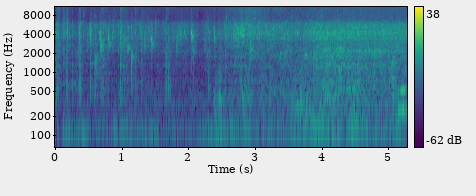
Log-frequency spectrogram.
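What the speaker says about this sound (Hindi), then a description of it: "कड़ी पत्ता डाल रही हूँ।" Curry leaves hit hot oil for a rasam tempering with cumin, mustard seeds and asafoetida, and crackle and spit at first before settling into a loud, steady hiss.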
